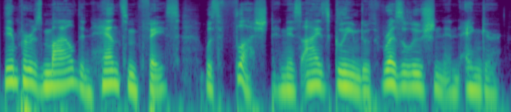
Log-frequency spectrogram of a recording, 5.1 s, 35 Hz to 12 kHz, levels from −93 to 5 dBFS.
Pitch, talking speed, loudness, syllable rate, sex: 125 Hz, 190 wpm, -19 LUFS, 5.6 syllables/s, male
